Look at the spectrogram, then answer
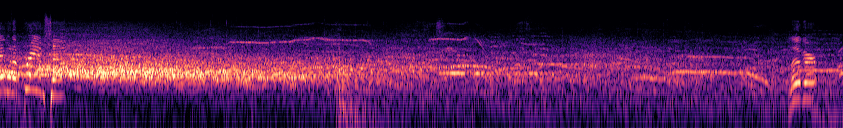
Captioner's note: crowd chatter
